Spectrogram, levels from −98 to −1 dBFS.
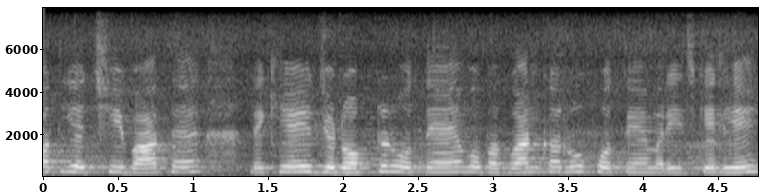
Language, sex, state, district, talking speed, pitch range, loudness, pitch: Hindi, female, Uttar Pradesh, Muzaffarnagar, 225 wpm, 220-245 Hz, -21 LUFS, 235 Hz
